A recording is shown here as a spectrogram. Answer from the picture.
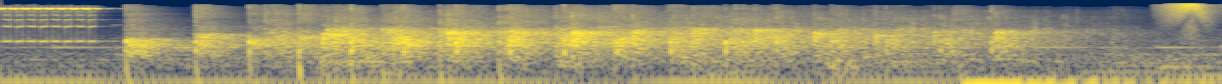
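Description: A fast-pulsing electronic game-show ringing tone ends about half a second in, marking the correct answer. Studio audience applause follows and fades out near the end.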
